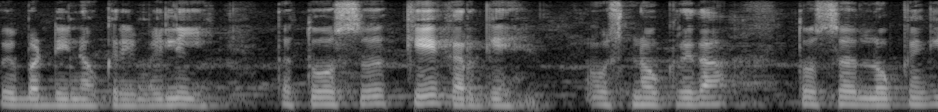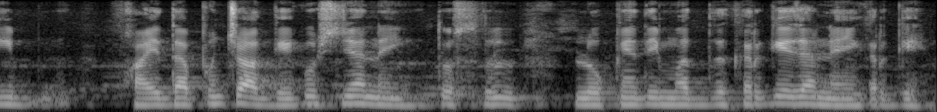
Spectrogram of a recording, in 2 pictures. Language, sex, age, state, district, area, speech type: Dogri, male, 18-30, Jammu and Kashmir, Udhampur, rural, spontaneous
